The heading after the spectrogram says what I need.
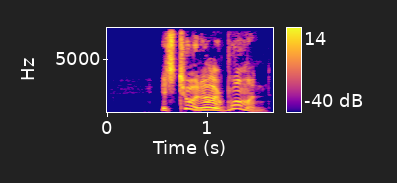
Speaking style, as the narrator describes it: she cried

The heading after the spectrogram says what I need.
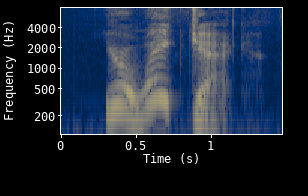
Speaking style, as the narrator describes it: she cried, with a nervous laugh

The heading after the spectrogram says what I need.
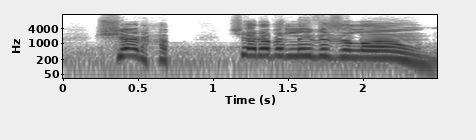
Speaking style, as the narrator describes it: she screamed

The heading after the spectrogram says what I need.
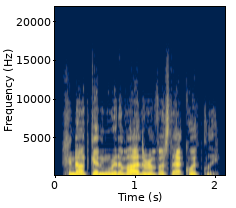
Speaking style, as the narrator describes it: he chuckles

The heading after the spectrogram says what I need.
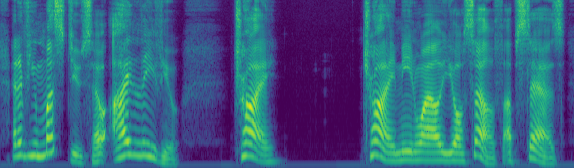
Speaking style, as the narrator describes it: I cried

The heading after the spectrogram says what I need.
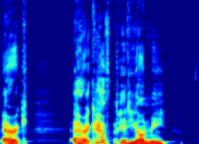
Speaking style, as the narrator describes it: cried

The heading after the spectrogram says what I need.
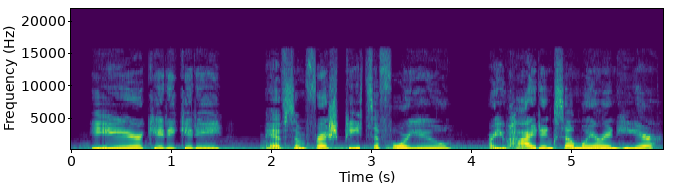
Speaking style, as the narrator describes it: she called out

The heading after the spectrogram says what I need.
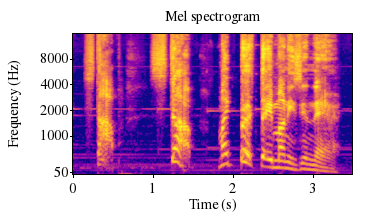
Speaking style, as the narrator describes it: Nathan laughed devilishly

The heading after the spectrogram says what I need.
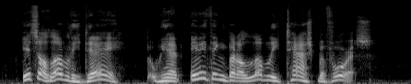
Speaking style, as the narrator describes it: sighed Diana

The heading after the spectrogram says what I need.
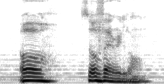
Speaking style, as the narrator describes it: she sighed

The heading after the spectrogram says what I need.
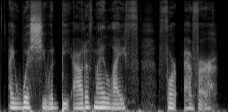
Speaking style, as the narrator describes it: Layla muttered under her breath

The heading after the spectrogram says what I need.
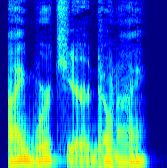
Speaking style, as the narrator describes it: asked with a chuckle

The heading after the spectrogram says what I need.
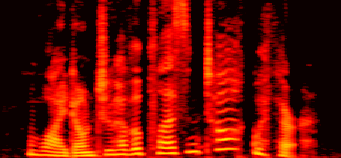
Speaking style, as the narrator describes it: Chirpy Cricket suggested

